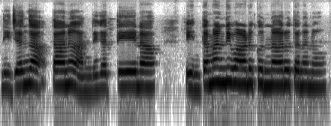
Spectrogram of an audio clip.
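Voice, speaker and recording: A woman narrating an audio novel in a steady, reflective reading voice. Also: sits high, measured pace, highs cut off.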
